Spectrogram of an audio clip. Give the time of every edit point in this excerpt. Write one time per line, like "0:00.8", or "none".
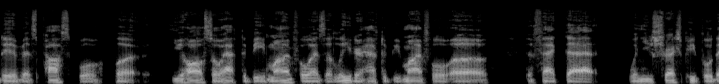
0:01.0
0:06.1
